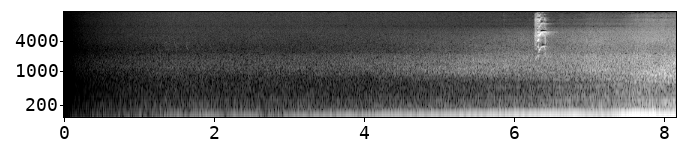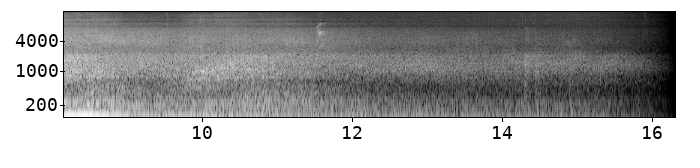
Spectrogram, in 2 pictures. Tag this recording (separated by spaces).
car-pass automobile field-recording country-road scared-bird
